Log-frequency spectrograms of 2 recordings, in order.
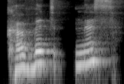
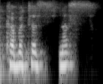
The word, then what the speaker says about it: covetousness: and about yourself right freedom from covet-ness am i pronouncing that properly yeah covetousness coveting other things jealousy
